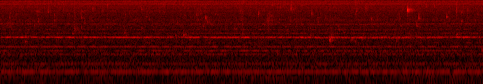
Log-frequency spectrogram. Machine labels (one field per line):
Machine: pump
